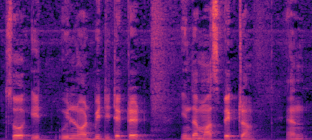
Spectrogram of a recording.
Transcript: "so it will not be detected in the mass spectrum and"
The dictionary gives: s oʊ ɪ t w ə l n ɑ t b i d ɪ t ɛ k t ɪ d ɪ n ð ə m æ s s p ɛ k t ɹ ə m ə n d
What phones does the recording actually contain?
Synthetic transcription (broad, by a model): s oʊ ɪ t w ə l n ɑ t b i d ɪ t ɛ k t ɪ d ɪ n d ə m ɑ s s p ɛ k t ɹ ə m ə n d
